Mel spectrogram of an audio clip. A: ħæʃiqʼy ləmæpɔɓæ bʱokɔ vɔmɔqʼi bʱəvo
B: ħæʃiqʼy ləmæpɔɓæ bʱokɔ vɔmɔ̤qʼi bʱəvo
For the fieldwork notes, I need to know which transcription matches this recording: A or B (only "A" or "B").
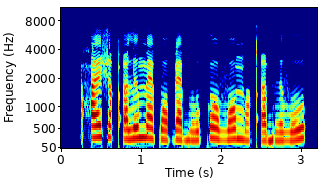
B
